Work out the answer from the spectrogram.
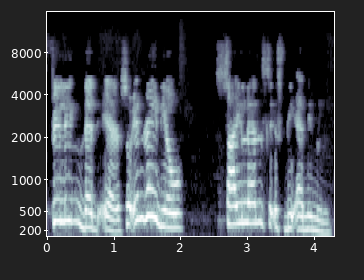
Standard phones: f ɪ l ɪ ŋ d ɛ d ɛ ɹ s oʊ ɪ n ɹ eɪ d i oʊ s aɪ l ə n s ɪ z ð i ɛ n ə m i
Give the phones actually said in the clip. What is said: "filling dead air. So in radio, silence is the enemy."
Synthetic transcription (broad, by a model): f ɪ l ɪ ŋ d ɛ d ɛ ɹ s oʊ ɪ n ɹ eɪ d i oʊ s aɪ l ə n s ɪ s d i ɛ n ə m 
